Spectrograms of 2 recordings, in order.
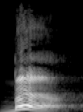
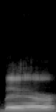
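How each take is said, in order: First: The word is said loudly and forcefully. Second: The word is said softly and weakly. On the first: The speaker calls it right. "You gotta be forceful" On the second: The speaker calls it wrong. "not bear"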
